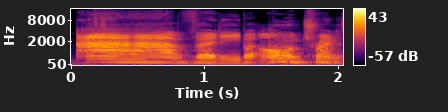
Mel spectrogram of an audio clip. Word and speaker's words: árvore: But all I'm trying to say is that this letter A makes a more open vowel sound. You're pronouncing the A more stronger. Árvore.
